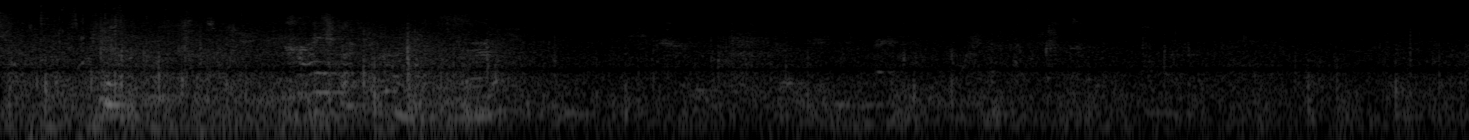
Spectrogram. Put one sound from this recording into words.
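A crowd of people chat and murmur in a large echoing hall.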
